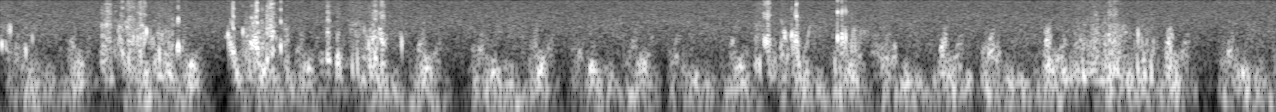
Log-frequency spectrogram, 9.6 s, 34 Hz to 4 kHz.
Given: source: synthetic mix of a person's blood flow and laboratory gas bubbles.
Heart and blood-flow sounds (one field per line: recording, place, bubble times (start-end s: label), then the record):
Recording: Doppler ultrasound of blood flow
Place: precordium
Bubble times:
0.00-0.10 s: bubbles
0.15-0.28 s: bubbles
0.73-1.38 s: bubbles
1.68-2.19 s: bubbles
2.38-2.92 s: bubbles
2.98-3.05 s: bubbles
5.64-6.09 s: bubbles
6.23-6.69 s: bubbles
7.93-8.69 s: bubbles
From the record:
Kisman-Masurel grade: 333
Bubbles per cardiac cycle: rolling drumbeat, 9 or more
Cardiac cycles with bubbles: 50 to 99%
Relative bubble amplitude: loud (0.450 to 0.775)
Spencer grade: 3 (all of the cardiac periods contain showers or single bubble signals, but not dominating or overriding the cardiac motion signals)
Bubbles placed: only in the low amplitude regions of the cardiac cycle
